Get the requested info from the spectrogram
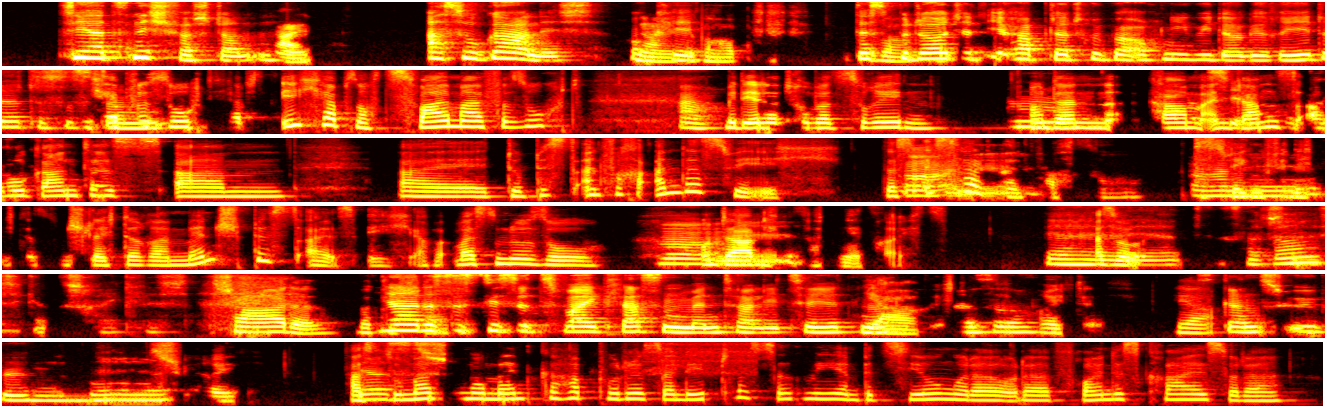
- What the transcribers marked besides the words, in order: static; distorted speech; other background noise
- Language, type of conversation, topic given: German, unstructured, Was tust du, wenn dir jemand Unrecht tut?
